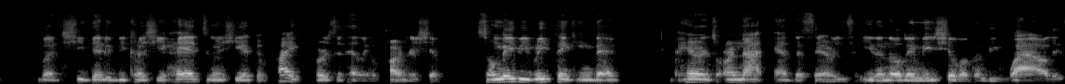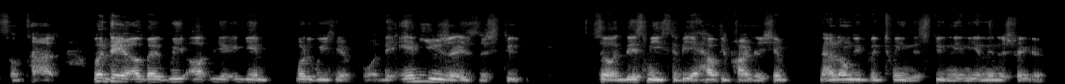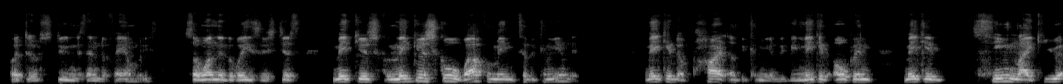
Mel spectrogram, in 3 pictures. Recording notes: a live webinar on May 10, 2021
